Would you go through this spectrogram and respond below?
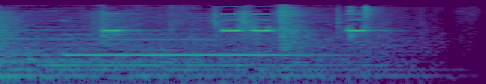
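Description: Kitchen microwave oven heating a cup of water, a steady low hum with a few short high beeps and clicks, fading toward the end.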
